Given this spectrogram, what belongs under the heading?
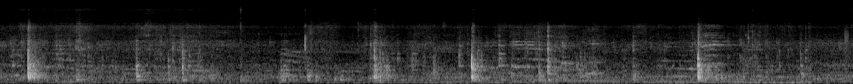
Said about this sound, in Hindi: अब करेंगे इस सब्ज़ी को अच्छी तरह से मिक्स तेल में और प्याज में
